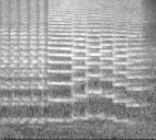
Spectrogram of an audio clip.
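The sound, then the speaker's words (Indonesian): A loud bus horn honking on a road past wide rice fields. A few short toots come first, then one long, sustained, blaring blast that stays strong before easing slightly at the end. “membuat kaget saja suara klakson bis itu, kata Banu.”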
